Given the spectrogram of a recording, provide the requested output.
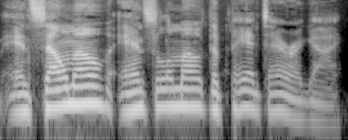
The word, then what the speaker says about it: Anselmo: Anselmo, the Pantera guy. Anselmo.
